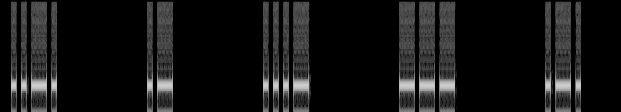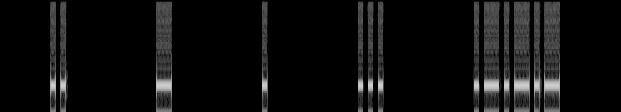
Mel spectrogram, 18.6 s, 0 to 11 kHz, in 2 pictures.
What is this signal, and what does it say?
Morse code, heard as a keyed tone, about 16 wpm, spaced as for 5 wpm, 800 Hz. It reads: FAVORITES.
